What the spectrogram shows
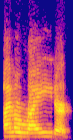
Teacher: we have that T in the middle of the word changing to a D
